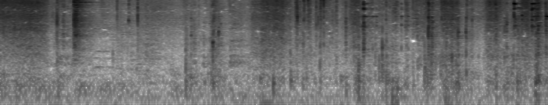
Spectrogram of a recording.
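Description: A black metal wall lamp being handled on cardboard packaging: irregular light knocks, clinks and scrapes of the metal, with cardboard rustling. The rustle is loudest in the first half-second.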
